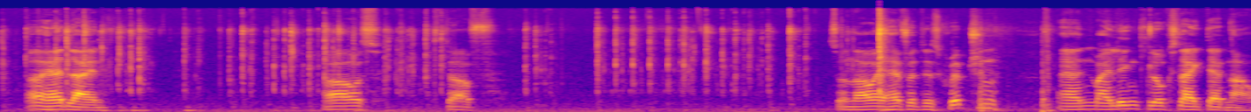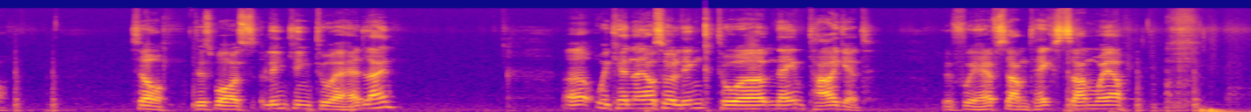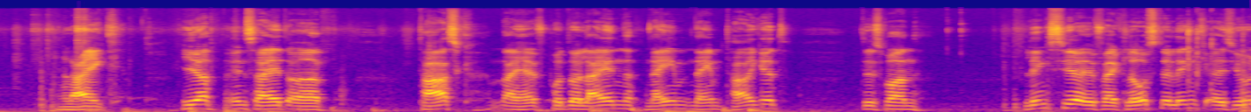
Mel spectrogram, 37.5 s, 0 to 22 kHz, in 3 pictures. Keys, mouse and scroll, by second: 0.0-5.6 typing, 6.9-8.2 typing, 9.1 Return, 34.7 click, 37.1 alt+9.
